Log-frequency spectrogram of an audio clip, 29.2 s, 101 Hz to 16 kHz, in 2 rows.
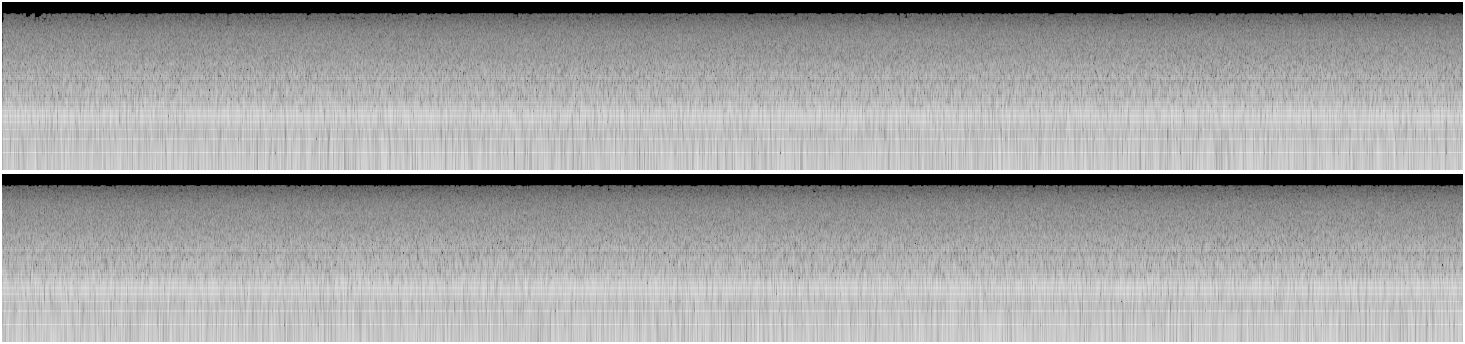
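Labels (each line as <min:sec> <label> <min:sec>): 0:00.0 An air conditioner produces continuous, uniform noise. 0:29.2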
